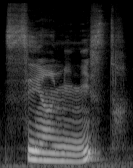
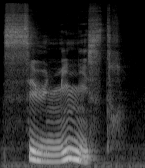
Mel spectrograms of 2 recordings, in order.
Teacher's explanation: The difference between these two sentences is the masculine determiner is one nasal vowel sound, un, whereas the feminine determiner is one oral vowel sound and a consonant sound, une.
